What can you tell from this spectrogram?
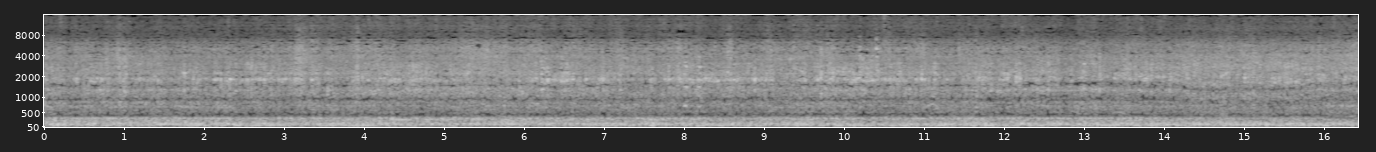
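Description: Portable concrete mixer's engine running steadily, with shovels scraping wet concrete into buckets.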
